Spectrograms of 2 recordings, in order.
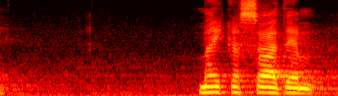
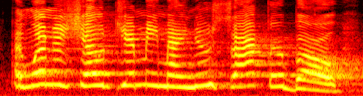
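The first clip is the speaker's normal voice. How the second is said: high, louder excited call; shouted over shoulder; 13 semitones higher, 10 dB louder than usual. A narrator's reading. Boy racing to his friend's house, shouting back. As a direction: fling it back over your shoulder while running. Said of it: "he shouted over his shoulder".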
